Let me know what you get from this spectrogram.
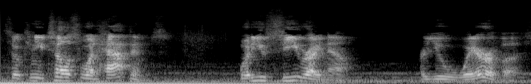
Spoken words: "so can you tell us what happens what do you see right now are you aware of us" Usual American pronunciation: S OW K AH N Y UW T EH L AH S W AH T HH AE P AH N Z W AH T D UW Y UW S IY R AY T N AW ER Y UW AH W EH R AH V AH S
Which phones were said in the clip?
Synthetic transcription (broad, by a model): S OW K AH N Y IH T EH L AH S W AH T HH AE P AH N Z W AH T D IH Y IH S IY R AY T N AW ER Y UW AH W EH R AH V AH S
